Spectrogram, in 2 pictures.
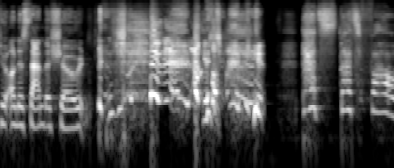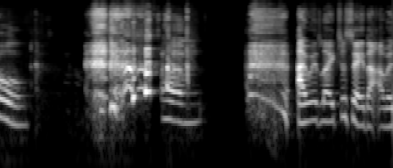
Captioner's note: laughs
